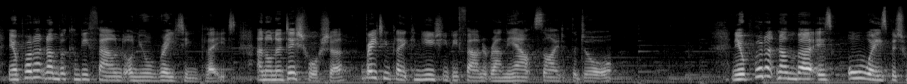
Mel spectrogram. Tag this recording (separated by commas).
Music, Speech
